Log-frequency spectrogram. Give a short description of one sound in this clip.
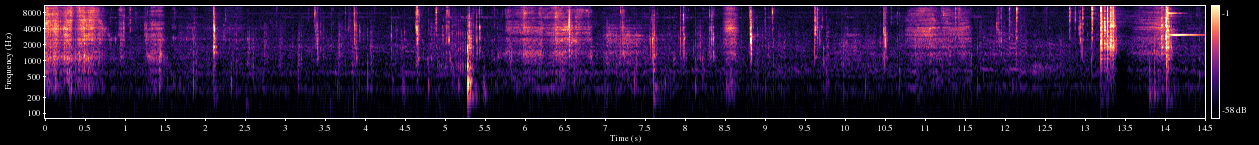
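A man chews food noisily, close by.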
